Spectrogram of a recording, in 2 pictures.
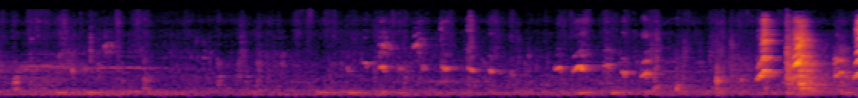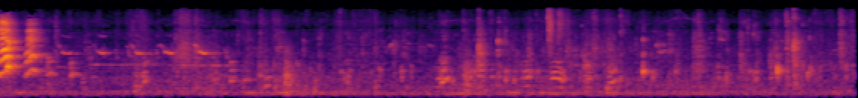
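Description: Puppies whimpering and squealing in short high-pitched calls, with two loud yelps close together about halfway through.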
